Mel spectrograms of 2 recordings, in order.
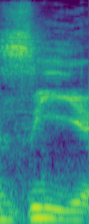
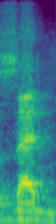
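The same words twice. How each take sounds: First: The letter is said as zee. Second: The letter is said as zed.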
